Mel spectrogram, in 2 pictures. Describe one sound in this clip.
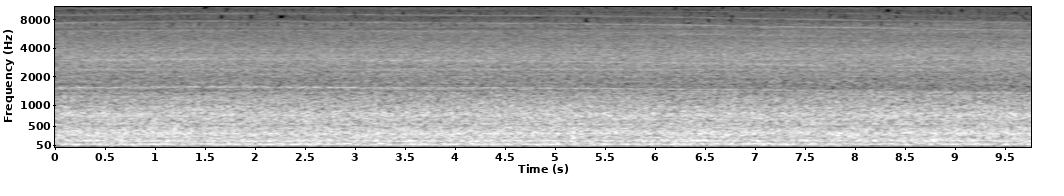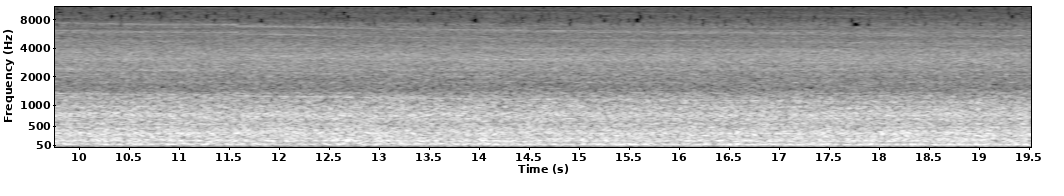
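Jet engines roar steadily.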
